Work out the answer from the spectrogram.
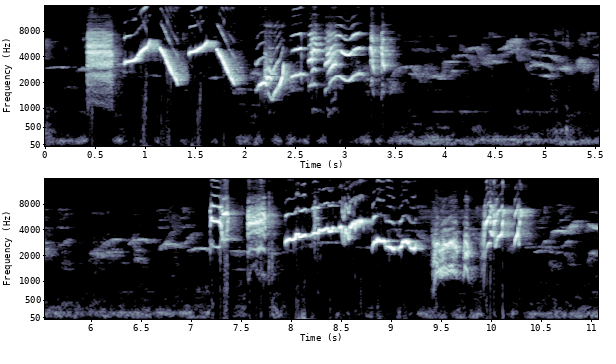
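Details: White-rumped shama singing aggressively as if seeking an opponent, pouring out rapid varied whistles, sweeping slurs and harsh rasps in two long bursts separated by a quieter pause.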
